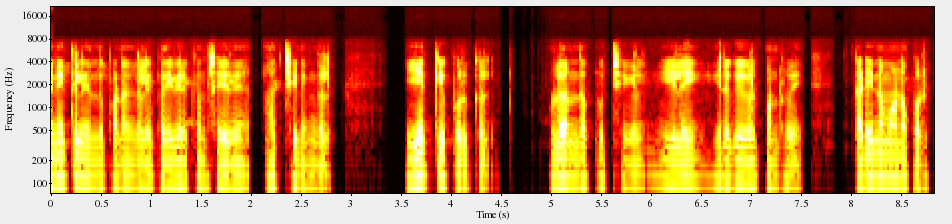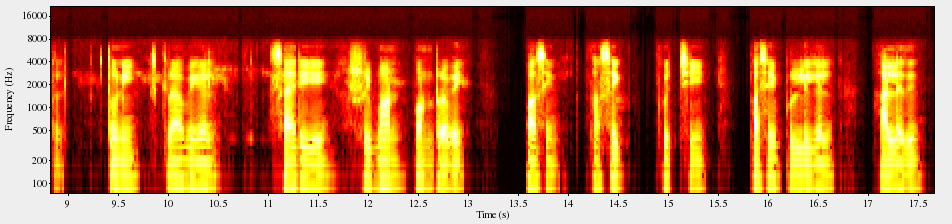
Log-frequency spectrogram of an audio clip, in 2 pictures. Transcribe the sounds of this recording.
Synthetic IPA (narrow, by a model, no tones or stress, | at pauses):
ɪnɐɪt̪ːɪlɪɾɯnd̪ɯpɐɽɐŋɡɐɭɐɪpːɐðɪʋɪɾɯkːɐmsɛjðɯɐt͡ʃːɪɽɐŋɡɐɭ | ɪjɐrkɐɪpɔɾɯkːɐɭ | ʊɭɐɾnd̪ɐpuːt͡ʃːɪɣɐɭɪlɐɪɪɾɐɣɐɣɐɭpoːndrɐʋɐɪ | kɐɽɪnɐmaːnɐpɔɾɯkːɐɭ | t̪ʊniskɪɾaːbɪɣɐɭ | sɐɾɪjɐɪɾɪbaːnpoːndrɐʋɐɪ | pɐsɪn | pɐsɐɪ | kːʊt͡ʃːi | pɐsɐɪpːʊɭːɪɣɐɭ | ɐlːɐðɯ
